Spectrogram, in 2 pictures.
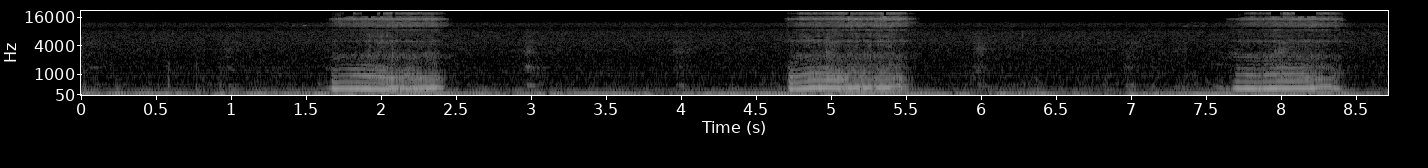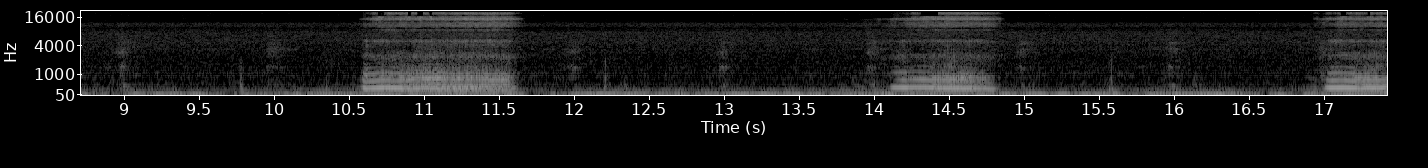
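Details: Sleeping cat snoring, slow rasping breaths repeated about every three seconds, each with a tonal buzzy note, over a steady low hum in a quiet room.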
